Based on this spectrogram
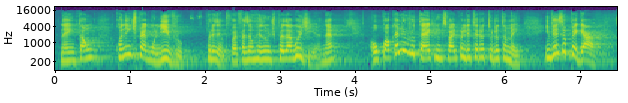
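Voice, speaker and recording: A woman's voice: high-pitched, a little mellow. A woman teaching a live book club class in a chatty way, often adding tag questions. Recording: reverberant classroom.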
